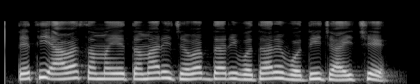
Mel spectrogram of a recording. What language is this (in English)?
Gujarati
